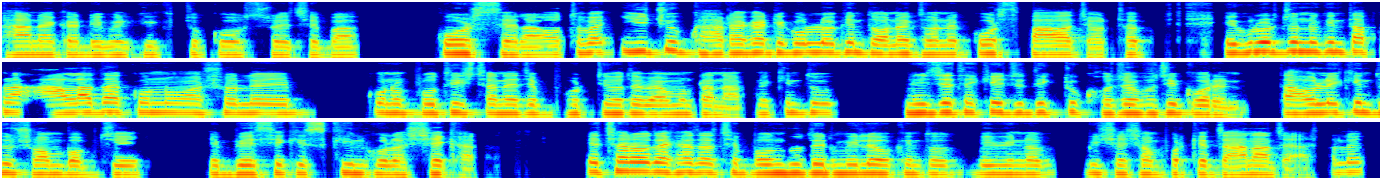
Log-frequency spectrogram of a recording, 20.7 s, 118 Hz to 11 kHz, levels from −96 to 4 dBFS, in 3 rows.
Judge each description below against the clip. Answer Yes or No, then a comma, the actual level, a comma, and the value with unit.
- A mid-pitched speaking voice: Yes, medium, 175 Hz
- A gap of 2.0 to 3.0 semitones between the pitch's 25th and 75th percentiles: Yes, narrow, 2.5 semitones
